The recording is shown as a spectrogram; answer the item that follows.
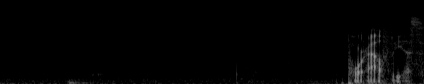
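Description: Quiet room tone broken by a few faint, scattered clicks, then a person's voice starting to speak near the end.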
